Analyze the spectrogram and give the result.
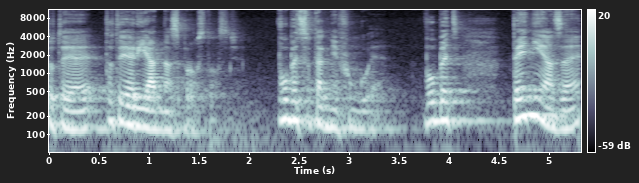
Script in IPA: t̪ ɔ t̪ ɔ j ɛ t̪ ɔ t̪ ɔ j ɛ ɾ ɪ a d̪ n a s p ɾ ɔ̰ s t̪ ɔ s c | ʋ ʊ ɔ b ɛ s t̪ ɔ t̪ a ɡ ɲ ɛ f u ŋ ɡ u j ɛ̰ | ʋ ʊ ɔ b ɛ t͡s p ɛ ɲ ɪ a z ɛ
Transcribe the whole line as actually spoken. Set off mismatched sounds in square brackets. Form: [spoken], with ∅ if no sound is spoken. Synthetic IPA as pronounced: t̪ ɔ t̪ ɔ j ɛ t̪ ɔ t̪ ɔ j ɛ ɾ ɪ a d̪ n a s p ɾ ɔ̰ s t̪ ɔ s c | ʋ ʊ ɔ b ɛ [t͡s] t̪ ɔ t̪ a ɡ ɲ ɛ f u ŋ ɡ u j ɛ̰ | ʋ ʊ ɔ b ɛ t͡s p ɛ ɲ ɪ a z ɛ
